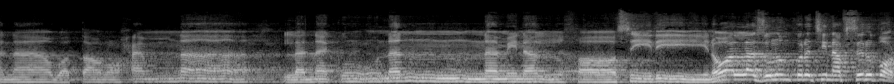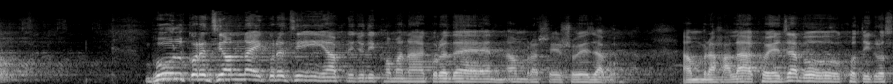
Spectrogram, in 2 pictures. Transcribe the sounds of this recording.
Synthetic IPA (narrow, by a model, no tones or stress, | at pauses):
nawat̪ɑɾħamna | lanakunanː | aminalxaːsiɾiːnoalːazulumkoɾet͡ɕʰinafseɾupoɾ | bʱulkoɾet͡ɕʰiɔnːajkoɾet͡ɕʰiapnid͡ʑod̪ikʰɔmanakoɾed̪ɛna̰mɾaʃeʃɦojed͡ʑabo̰ | a̰mɾaɦalakɦojed͡ʑabokʰot̪ikɾos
